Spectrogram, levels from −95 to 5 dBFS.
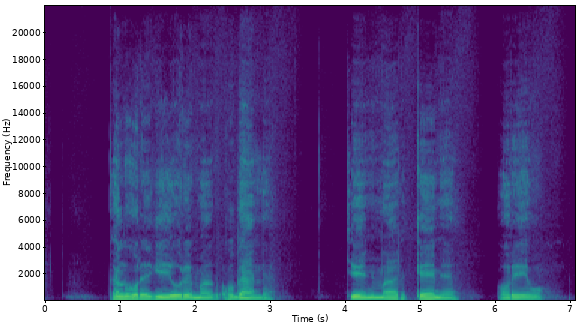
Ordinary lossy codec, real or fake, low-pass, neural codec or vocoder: none; fake; none; codec, 44.1 kHz, 3.4 kbps, Pupu-Codec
